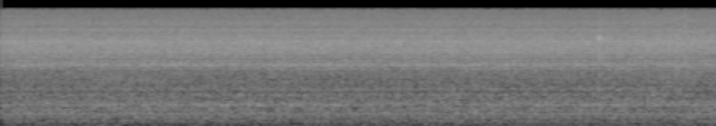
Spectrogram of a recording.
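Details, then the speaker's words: Pressure canner locked down and heated on high before venting; steady soft hiss of steam building inside, no visible steam yet, no pops or rattles, normal. "we don't see steam yet but you can hear that this you can hear that there is steam wanting to come out of it"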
